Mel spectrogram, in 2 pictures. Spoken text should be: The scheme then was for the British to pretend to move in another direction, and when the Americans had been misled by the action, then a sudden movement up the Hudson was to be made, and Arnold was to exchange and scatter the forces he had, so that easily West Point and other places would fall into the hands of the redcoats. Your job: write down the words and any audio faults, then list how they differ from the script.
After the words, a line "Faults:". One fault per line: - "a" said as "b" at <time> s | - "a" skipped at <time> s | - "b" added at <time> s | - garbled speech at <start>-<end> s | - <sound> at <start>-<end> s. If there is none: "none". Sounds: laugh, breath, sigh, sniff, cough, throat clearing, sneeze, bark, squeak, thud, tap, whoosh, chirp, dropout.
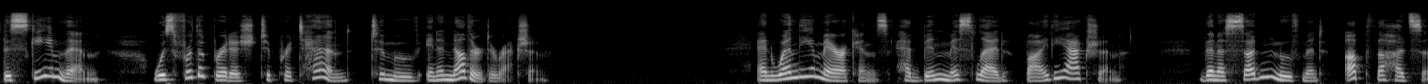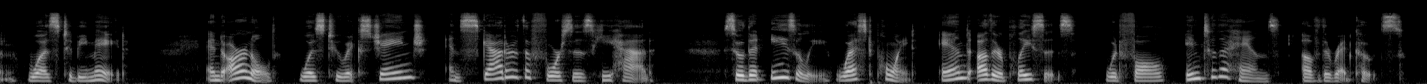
The scheme then was for the British to pretend to move in another direction, and when the Americans had been misled by the action, then a sudden movement up the Hudson was to be made, and Arnold was to exchange and scatter the forces he had, so that easily West Point and other places would fall into the hands of the redcoats.
Faults:
none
